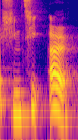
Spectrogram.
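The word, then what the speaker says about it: 星期二: तो इसलिए ये है शिछ अर शिंगची अर अर जो है वो फॉलिंग टोन से है शिछ अर अर अर मींस शशि अर मींस ट्यूसडे।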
